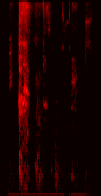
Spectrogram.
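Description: Near silence: room tone, with one faint, brief vocal noise about half a second in.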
